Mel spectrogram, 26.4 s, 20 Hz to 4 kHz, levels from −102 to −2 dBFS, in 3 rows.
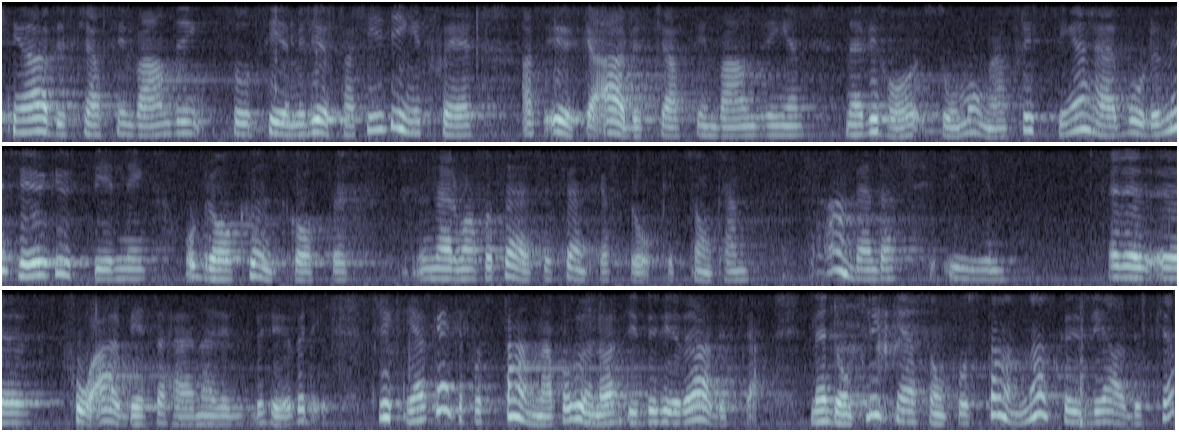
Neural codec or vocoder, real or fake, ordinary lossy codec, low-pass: none; real; AAC, 32 kbps; 3.6 kHz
